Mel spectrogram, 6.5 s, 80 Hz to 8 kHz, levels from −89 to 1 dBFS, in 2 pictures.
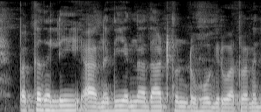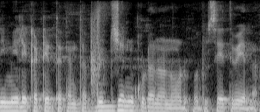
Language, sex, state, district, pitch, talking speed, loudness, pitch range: Kannada, male, Karnataka, Gulbarga, 110 Hz, 130 wpm, -17 LUFS, 105-120 Hz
